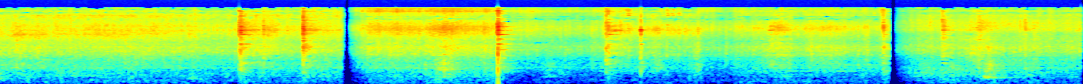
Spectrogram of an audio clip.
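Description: Flattened rice (kande poha) being stirred and mixed in a pan, soft scraping and shuffling with a faint sizzle, several sharper spoon knocks against the pan, close and alone without talk.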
